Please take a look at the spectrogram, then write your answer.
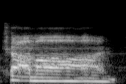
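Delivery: stretched, imitated battle call; Shinsuke Nakamura catchphrase. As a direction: belt it out as a showy taunt. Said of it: "the classic Shinsuke Nakamura".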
